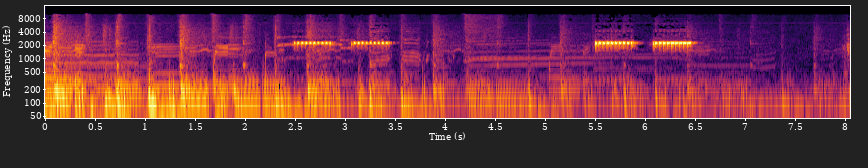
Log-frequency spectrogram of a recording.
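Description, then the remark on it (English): A telephone rings for an incoming call in two pairs of short electronic trills, the first pair about three seconds in and the second near the end, over a busy background of layered music and clatter. “Phone call.”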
